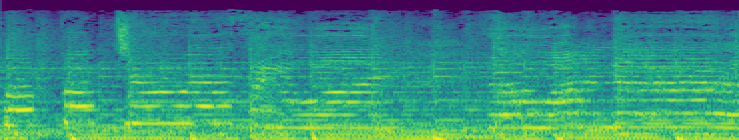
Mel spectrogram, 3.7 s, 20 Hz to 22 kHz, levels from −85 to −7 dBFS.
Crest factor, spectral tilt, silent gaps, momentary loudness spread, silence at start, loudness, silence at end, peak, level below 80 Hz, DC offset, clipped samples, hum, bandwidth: 12 dB; -4.5 dB/octave; none; 3 LU; 0 s; -13 LUFS; 0 s; -2 dBFS; -20 dBFS; under 0.1%; under 0.1%; none; 16.5 kHz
